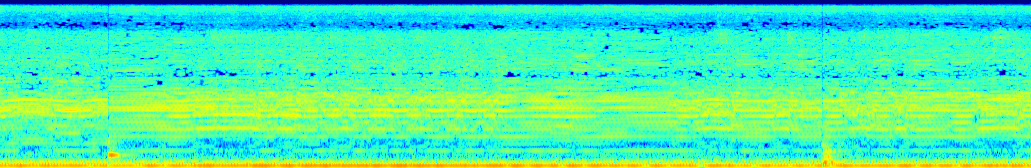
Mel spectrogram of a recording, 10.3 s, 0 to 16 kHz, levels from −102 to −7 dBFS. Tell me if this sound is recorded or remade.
recorded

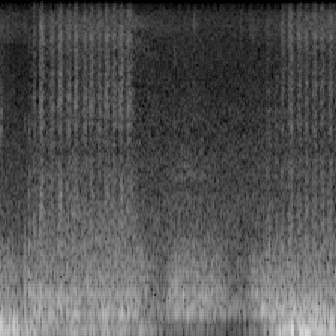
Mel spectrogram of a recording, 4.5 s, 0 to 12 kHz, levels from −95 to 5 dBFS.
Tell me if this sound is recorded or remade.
recorded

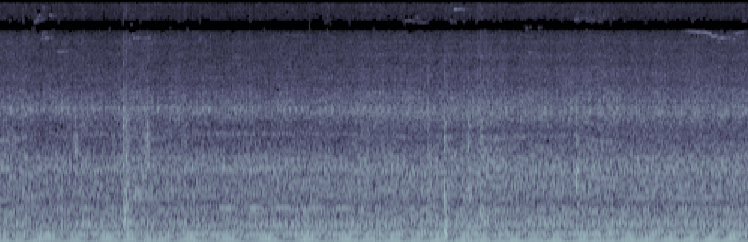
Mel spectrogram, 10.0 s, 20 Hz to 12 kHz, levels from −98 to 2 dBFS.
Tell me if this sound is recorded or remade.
recorded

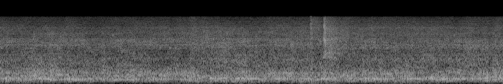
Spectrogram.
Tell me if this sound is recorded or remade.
remade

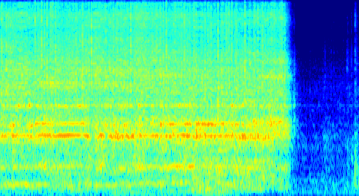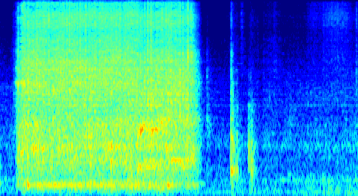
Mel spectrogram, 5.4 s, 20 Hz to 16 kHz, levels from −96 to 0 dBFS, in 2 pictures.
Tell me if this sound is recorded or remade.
remade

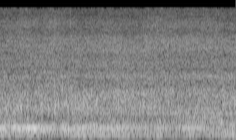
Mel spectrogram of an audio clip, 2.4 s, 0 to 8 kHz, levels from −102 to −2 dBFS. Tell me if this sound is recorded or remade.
recorded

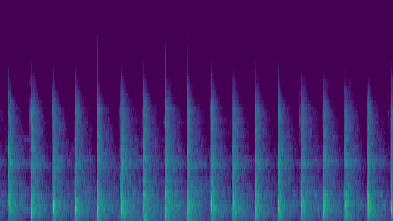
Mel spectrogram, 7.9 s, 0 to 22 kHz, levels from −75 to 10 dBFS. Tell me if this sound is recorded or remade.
remade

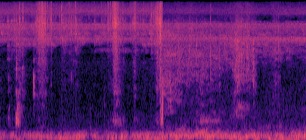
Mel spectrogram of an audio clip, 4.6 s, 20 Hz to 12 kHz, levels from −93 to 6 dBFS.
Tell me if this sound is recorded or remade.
recorded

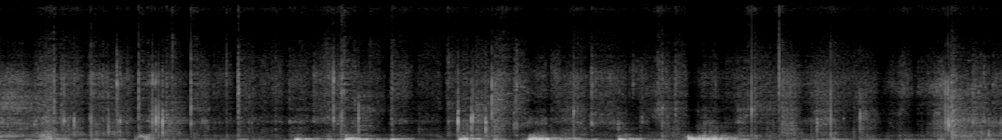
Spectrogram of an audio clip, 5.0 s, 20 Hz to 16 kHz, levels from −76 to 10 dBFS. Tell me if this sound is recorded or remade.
remade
